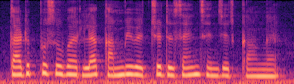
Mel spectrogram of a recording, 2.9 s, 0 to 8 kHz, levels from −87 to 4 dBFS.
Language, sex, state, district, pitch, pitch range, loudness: Tamil, female, Tamil Nadu, Nilgiris, 230 Hz, 215-245 Hz, -14 LUFS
